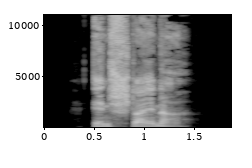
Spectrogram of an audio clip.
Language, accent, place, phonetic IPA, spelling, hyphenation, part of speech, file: German, Germany, Berlin, [ɛntˈʃtaɪ̯nɐ], Entsteiner, Ent‧stei‧ner, noun, De-Entsteiner.ogg
- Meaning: pitter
